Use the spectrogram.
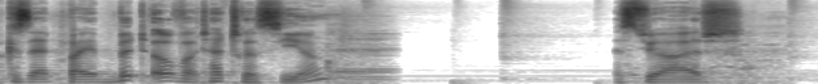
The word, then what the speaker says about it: Tetris: No, we do pronounce the S. Oh, heck. Tetris.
